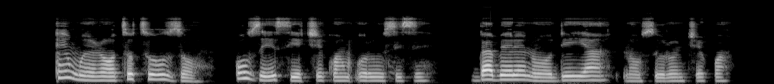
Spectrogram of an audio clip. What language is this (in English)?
Igbo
